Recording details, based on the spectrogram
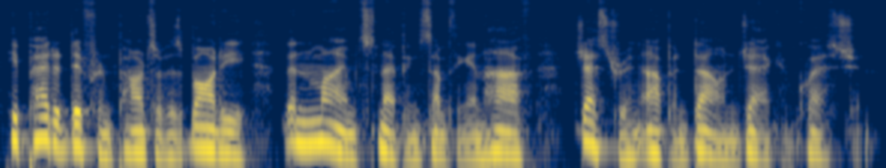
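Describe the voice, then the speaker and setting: A man reading a fantasy story aloud as an expressive amateur narrator. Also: fairly low pitch, a little fast. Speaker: amateur podfic reader.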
